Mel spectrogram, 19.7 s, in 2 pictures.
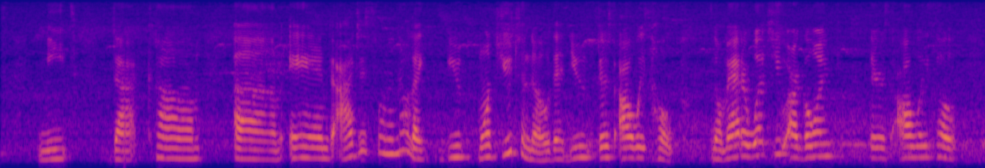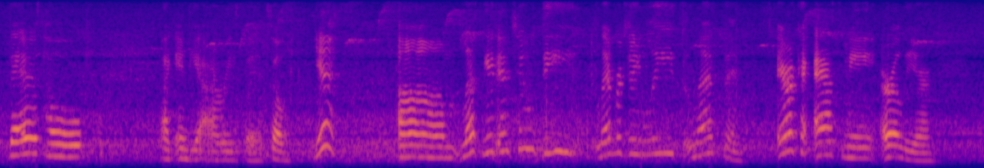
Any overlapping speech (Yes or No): No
